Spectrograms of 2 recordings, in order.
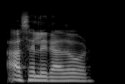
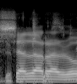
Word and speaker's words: acelerador: Acelerador. – Acelerador? – Yes. – Acelerador. – Acelerador? – I mean, it's very similar, but it's kind of acelerador.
